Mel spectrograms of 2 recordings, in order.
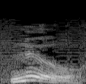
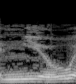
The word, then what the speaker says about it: new: Se você já aprendeu a pronúncia new, eu vou permitir. Tem muitas pessoas nos Estados Unidos que falam new, inclusive quem é de Nova York, em New York, então a gente deixa o new ou new.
